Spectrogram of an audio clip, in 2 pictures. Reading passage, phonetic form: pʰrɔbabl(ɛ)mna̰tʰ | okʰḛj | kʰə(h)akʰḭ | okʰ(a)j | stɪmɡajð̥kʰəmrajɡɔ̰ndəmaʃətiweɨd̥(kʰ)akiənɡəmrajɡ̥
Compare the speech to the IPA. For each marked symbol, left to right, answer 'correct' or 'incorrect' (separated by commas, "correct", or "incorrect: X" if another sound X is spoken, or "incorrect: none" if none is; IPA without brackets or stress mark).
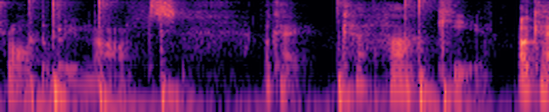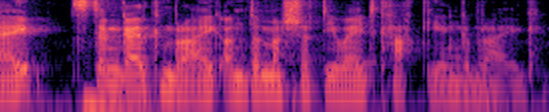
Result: incorrect: i, correct, incorrect: e, correct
